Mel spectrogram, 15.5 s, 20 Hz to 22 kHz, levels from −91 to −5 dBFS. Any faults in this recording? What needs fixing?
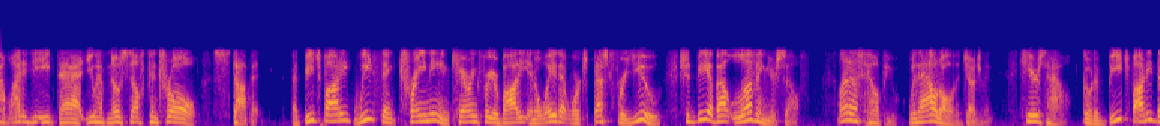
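Heavy Opus voice compression runs through the whole speech clip. Nothing survives above about 4.3 kHz, so the sound is narrowband, muffled and hoarse, with a robotic edge. The coarse excitation points to the SILK coder at a very low rate, near 6 kbps. Prevent it by encoding at a higher bitrate with wideband or fullband enabled.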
